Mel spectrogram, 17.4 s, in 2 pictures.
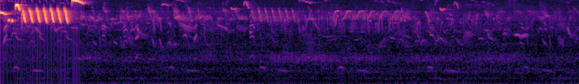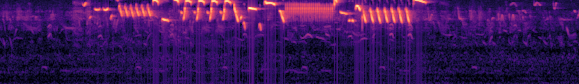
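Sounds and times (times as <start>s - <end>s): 
Eurasian wren trilling: 0.0s - 1.3s, 2.3s - 15.2s.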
